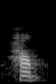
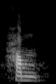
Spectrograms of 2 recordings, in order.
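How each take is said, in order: First: It is read with Cantonese pronunciation. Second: It is read with Cantonese pronunciation.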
